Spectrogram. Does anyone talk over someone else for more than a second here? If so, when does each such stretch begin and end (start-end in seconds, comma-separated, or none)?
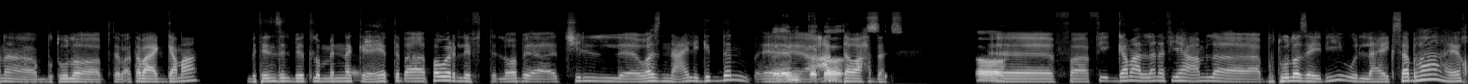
7.7-8.9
